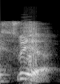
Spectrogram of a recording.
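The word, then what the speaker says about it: swear: आई स्वेयर, आई स्वेयर। आर यहां पर silent है, आर का पूरा उच्चारण नहीं होगा।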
